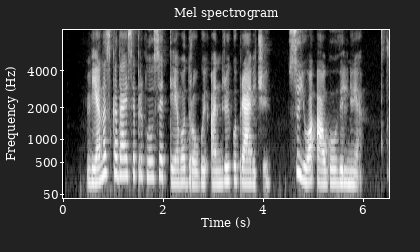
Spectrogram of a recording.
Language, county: Lithuanian, Kaunas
